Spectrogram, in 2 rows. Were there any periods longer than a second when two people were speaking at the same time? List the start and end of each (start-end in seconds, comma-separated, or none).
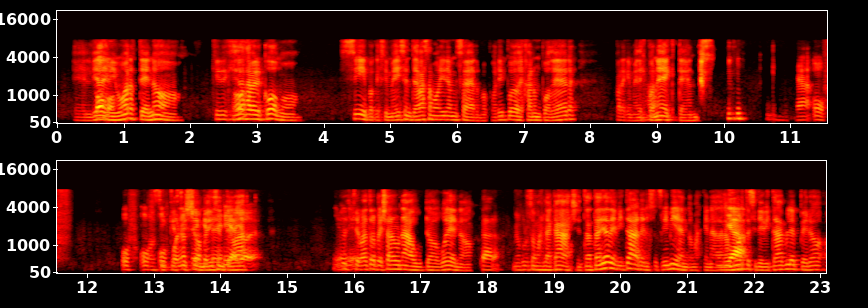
13.0-14.5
